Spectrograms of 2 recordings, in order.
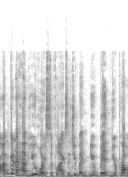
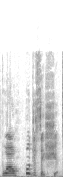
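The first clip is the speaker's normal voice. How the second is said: ordinary talk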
